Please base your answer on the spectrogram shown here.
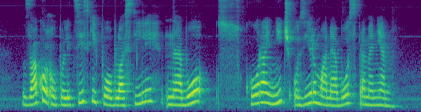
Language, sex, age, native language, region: Slovenian, female, 18-29, Slovenian, Drava region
